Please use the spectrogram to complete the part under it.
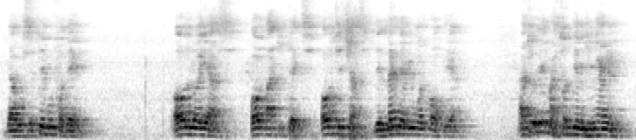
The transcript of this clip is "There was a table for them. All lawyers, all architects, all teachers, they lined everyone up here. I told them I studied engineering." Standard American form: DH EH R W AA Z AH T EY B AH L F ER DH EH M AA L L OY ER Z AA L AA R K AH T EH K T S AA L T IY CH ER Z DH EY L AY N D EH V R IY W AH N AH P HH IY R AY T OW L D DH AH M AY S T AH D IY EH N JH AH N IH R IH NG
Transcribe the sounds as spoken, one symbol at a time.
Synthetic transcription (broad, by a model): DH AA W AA S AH T EY B AH L F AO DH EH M AA L L OY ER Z AA L AA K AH T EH K T S AA L T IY CH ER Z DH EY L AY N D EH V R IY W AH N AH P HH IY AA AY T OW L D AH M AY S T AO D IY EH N JH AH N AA R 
